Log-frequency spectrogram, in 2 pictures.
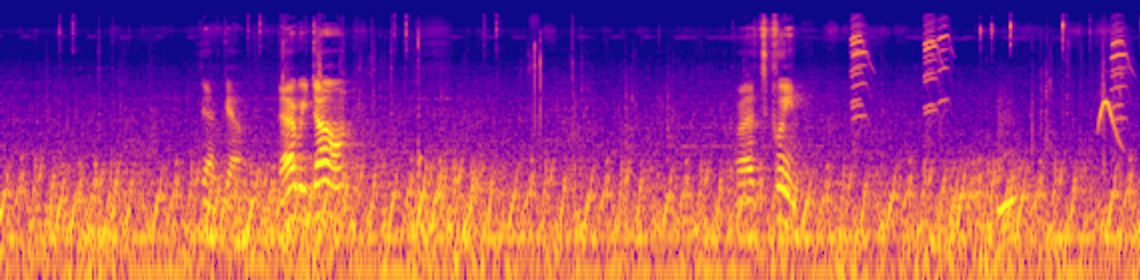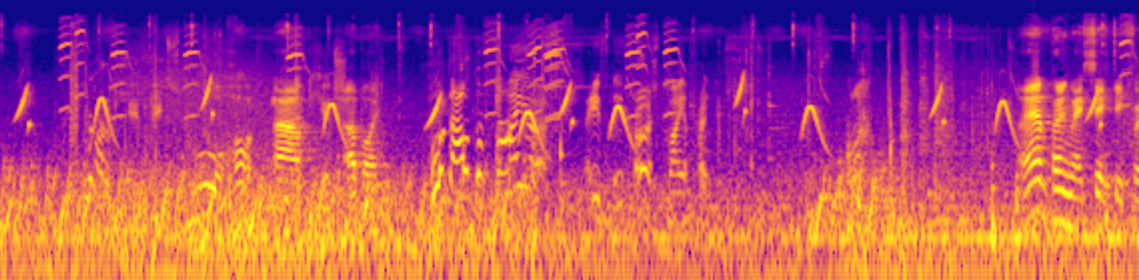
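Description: Bubbles pop with quick, light squeaks.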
